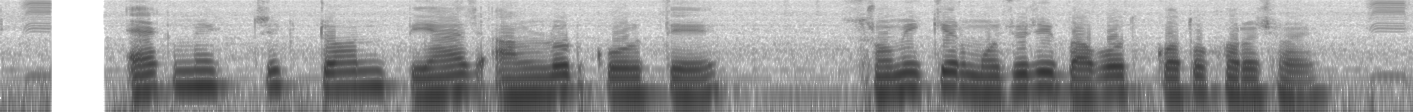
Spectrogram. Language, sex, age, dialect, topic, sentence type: Bengali, male, 18-24, Jharkhandi, agriculture, question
